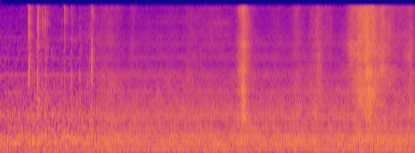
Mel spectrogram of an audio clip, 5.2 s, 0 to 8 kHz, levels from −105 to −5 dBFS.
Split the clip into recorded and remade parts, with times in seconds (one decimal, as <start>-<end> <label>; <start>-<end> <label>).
0.0-1.2 recorded; 1.2-5.2 remade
